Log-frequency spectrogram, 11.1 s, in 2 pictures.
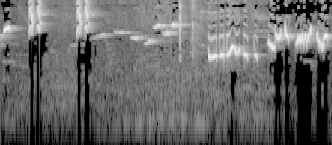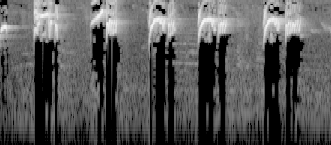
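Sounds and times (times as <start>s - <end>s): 
white-rumped shama singing: 0.0s - 11.0s.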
